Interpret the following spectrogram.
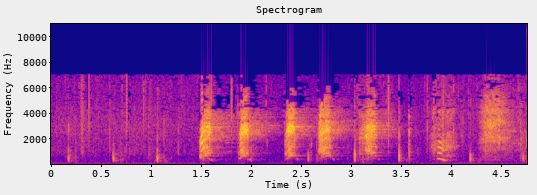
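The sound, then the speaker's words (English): A small brown dog being led on a walk in a park yaps repeatedly, starting with a few light, quick yips that grow into a steady run of louder, high-pitched barks, with no one speaking. “And then Kate frowns, puzzled, as she looks at the small brown dog the smartly dressed young woman is leading.”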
